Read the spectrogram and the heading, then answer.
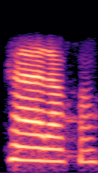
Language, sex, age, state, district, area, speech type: Bengali, female, 18-30, West Bengal, Dakshin Dinajpur, urban, conversation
